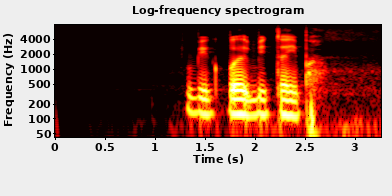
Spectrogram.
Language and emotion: Russian, neutral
